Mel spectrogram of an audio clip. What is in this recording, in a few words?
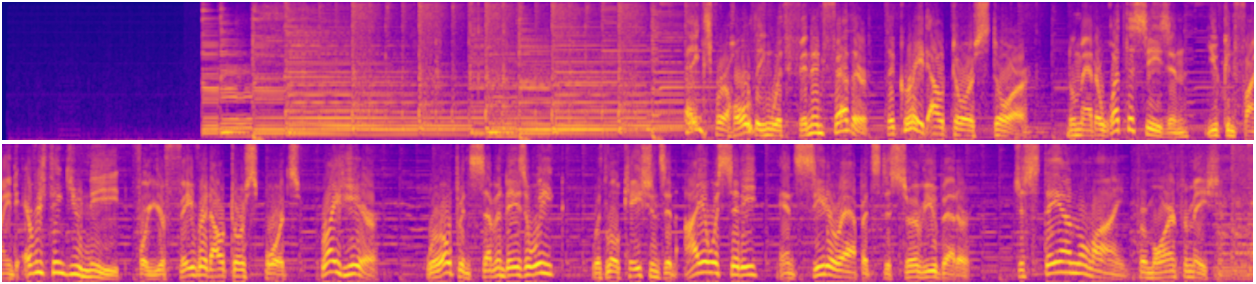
american advert on hold; english course; AudioEnglish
